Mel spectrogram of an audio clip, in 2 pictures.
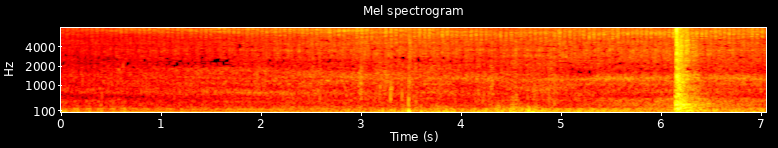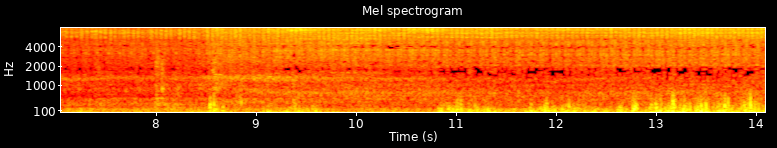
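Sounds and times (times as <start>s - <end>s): car engine idling: 0.0s - 14.0s
sharp engine knocks: 6.0s - 6.7s, 7.4s - 9.0s.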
